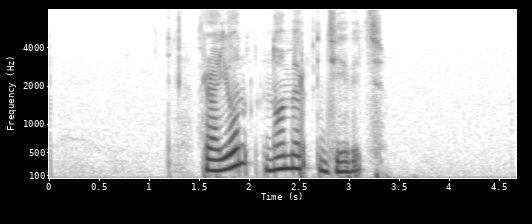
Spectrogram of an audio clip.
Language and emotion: Russian, neutral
